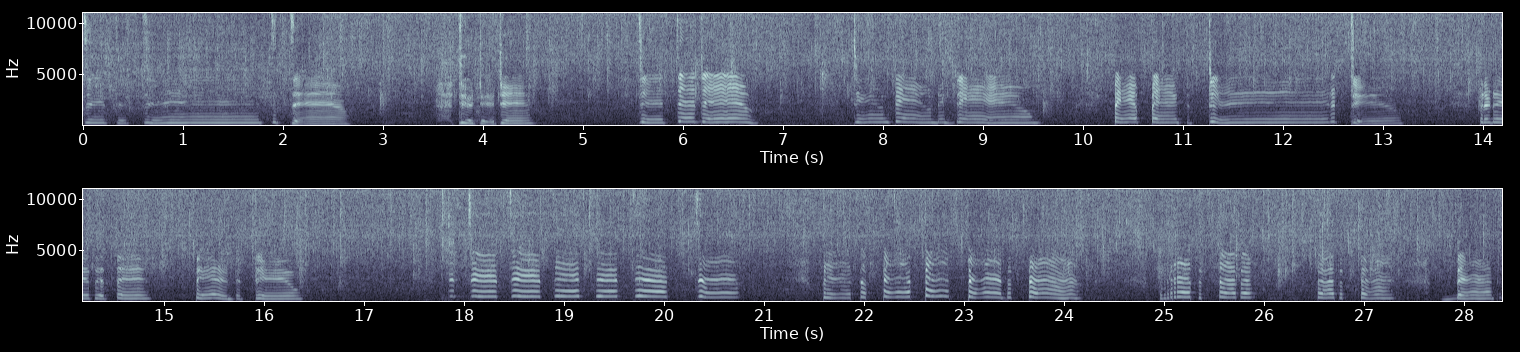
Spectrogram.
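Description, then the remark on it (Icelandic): Steady hissing spray of shower water runs throughout, continuous, while a person sings loudly and proudly over it in long melodic phrases. “Út um allt land eru reglulegir tónleikar í styrtuklöfum landsmanna.”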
